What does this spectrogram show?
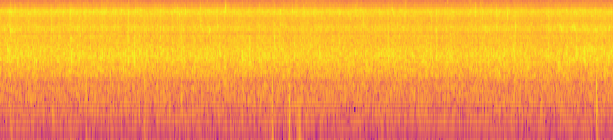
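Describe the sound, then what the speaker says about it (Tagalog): Heavy mountain rain falls in a dense, loud, steady hiss with occasional close drops striking a surface. "Lakas ng ulan guys."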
